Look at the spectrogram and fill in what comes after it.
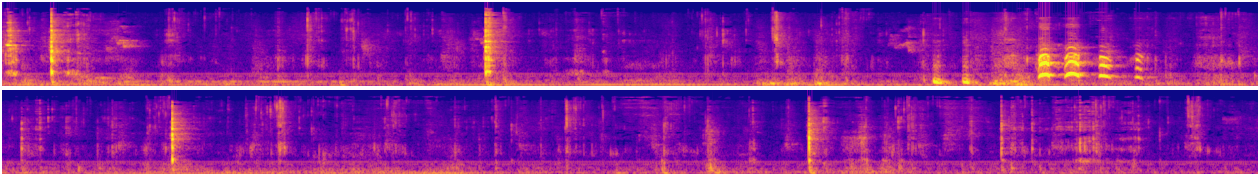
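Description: Close-up chewing and mouth sounds of someone eating fatty pork, with a few sharp clicks of a metal spoon against the plate. About seven seconds in comes a short pitched sound that rises and wavers, the loudest moment.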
